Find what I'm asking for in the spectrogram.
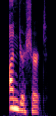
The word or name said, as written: undershirt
